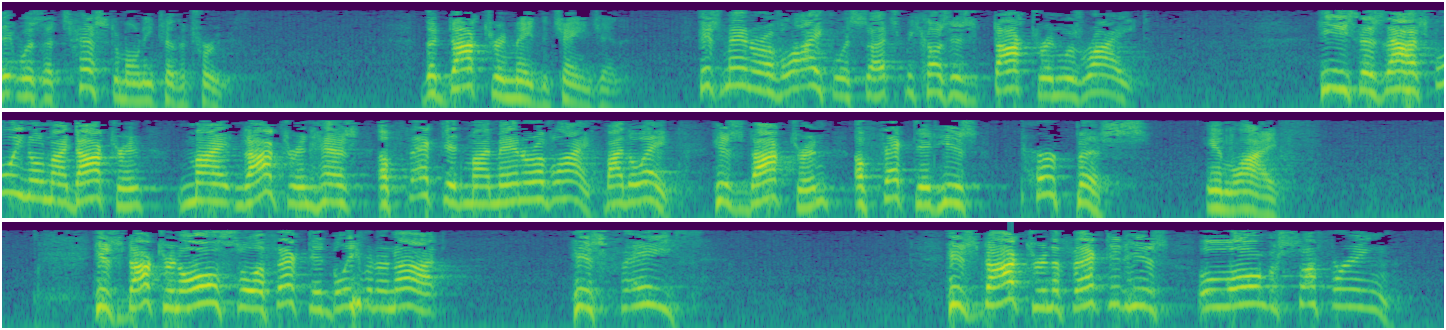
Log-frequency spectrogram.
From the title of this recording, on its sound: Ketha Heights Baptist Church ~ Live Broadcast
